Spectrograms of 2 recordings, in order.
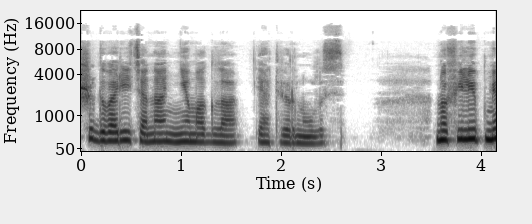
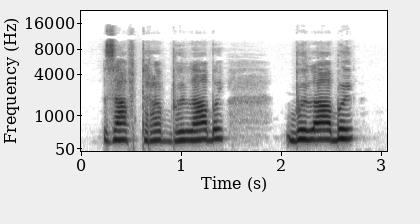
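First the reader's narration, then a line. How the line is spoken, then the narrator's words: Trembling voice. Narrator (Russian): Дрожащим голосом она сказала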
